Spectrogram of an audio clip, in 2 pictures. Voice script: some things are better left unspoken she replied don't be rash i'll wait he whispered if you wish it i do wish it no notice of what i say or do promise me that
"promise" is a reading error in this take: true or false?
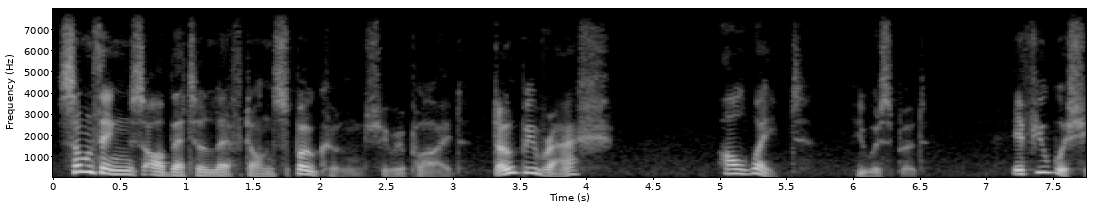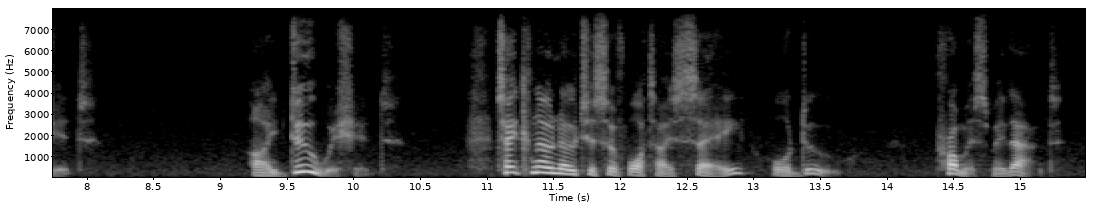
false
